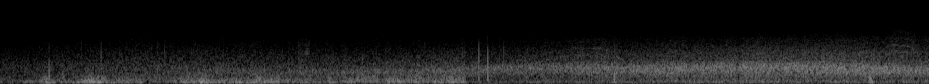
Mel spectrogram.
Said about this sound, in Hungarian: Hallja, hogy zúg a szél? Nézze a fenyőket, hogy hajladoznak a szélben.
